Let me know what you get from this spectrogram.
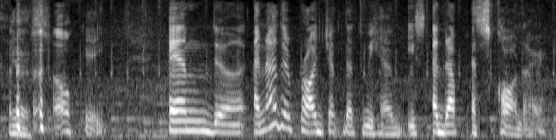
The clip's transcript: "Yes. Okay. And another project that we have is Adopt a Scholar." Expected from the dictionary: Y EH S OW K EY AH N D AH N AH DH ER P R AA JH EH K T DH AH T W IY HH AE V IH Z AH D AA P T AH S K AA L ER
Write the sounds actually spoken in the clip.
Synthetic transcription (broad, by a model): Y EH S OW K EY AH N D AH N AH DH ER P R AA JH EH K T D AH T W IY HH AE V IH S AH D AA P T AH S K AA L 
